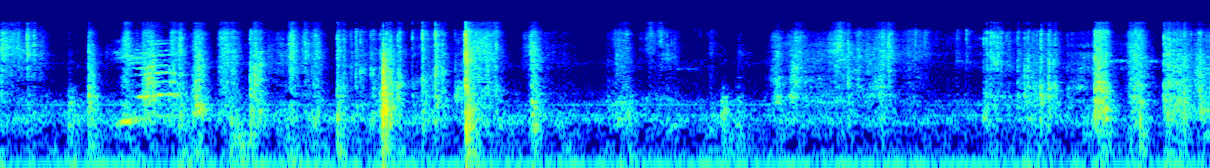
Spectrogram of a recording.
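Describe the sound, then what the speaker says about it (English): Scissors cutting through a paper mask, with quiet close snips and rustling paper repeating irregularly at low volume, and no voices. "And the mouth side we are going to cut it too."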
